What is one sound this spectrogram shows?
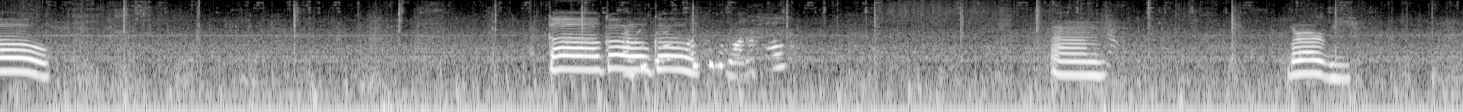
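Wooden wagon wheels rumble steadily over a dirt track.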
